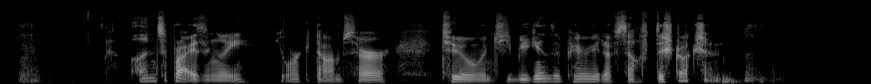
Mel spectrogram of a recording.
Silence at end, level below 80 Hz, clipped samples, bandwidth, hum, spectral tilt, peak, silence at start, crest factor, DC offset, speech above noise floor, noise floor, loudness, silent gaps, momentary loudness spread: 1.05 s; -80 dBFS; under 0.1%; 14 kHz; none; -2 dB/octave; -10 dBFS; 0.2 s; 24 dB; under 0.1%; 53 dB; -87 dBFS; -32 LUFS; none; 23 LU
